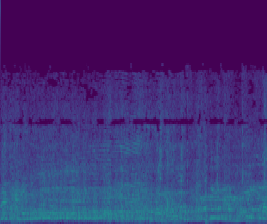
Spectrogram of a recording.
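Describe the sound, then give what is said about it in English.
A live audience shouts its answer to "Jalen Hurts or Patrick Mahomes?" all at once, mostly calling out Jalen Hurts, a loud, dense wall of overlapping voices that holds steady for a few seconds without letting up. “I think I'm hearing a whole lot of Jalen Hurts.”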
